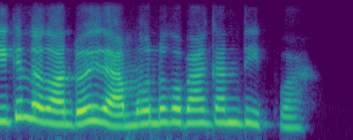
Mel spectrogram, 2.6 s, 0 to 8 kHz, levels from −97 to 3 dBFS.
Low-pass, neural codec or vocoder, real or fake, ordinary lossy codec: 7.2 kHz; codec, 16 kHz, 0.7 kbps, FocalCodec; fake; Opus, 32 kbps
